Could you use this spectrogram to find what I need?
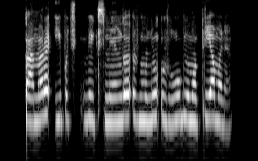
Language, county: Lithuanian, Panevėžys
